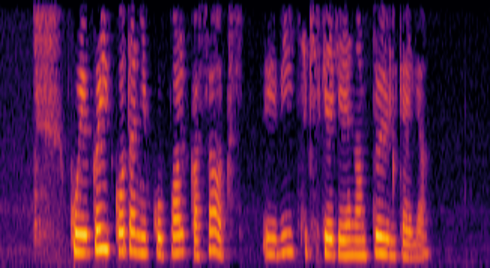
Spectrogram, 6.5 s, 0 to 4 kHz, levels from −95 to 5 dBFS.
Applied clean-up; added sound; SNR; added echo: none; none; none; none.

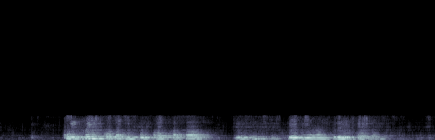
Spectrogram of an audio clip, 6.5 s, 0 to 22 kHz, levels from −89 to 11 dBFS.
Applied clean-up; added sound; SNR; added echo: neural separator model SepFormer DNS4.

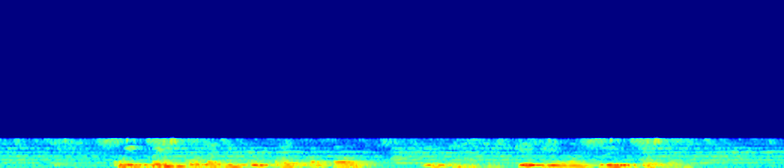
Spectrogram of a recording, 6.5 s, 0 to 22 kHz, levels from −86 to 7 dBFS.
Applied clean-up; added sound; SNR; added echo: none; Bird; 18 dB; reverberation time 0.7 s.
